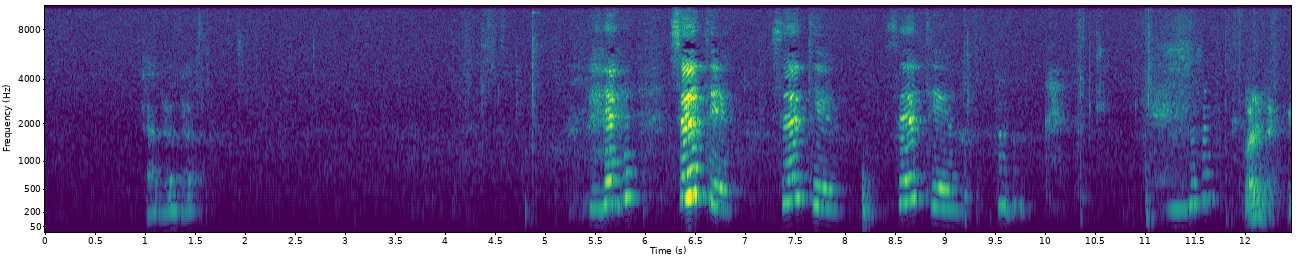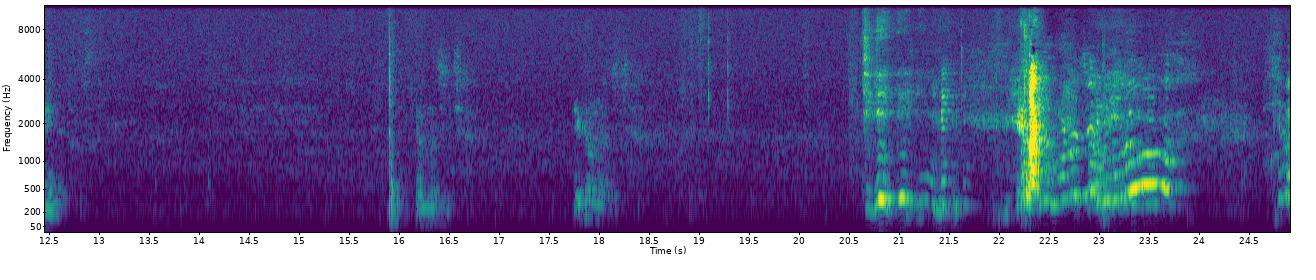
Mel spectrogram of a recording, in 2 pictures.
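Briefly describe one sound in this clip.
A puppy whimpers and yelps close by.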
